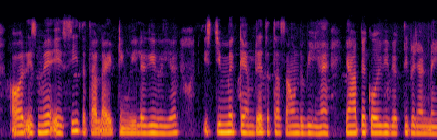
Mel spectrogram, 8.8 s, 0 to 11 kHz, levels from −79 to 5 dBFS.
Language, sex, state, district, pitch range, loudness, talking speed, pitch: Hindi, female, Uttar Pradesh, Jalaun, 170-185 Hz, -16 LUFS, 170 wpm, 180 Hz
